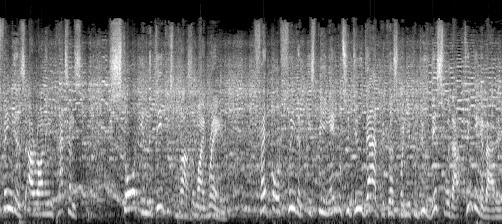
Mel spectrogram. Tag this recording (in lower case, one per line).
speech
strum
music
musical instrument
plucked string instrument
guitar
